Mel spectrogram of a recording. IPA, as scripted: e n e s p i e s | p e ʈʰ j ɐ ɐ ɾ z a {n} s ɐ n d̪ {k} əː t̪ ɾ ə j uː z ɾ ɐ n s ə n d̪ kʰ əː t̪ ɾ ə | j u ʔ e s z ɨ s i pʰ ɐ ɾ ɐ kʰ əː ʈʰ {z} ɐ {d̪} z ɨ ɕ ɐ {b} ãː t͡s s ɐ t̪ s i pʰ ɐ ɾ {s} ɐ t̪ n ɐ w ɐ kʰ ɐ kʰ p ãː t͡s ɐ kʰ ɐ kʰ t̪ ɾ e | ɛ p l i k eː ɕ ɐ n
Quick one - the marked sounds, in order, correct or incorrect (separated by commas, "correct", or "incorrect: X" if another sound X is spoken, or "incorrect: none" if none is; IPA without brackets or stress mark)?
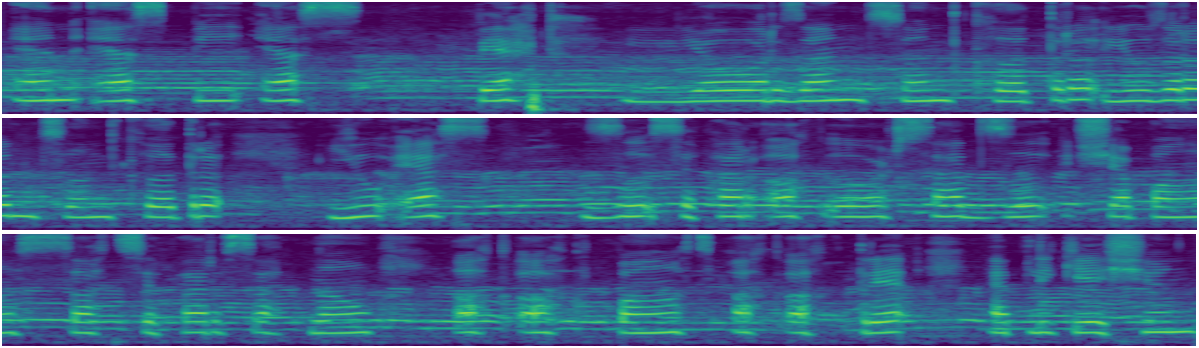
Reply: correct, incorrect: kʰ, incorrect: s, incorrect: t̪, incorrect: p, correct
